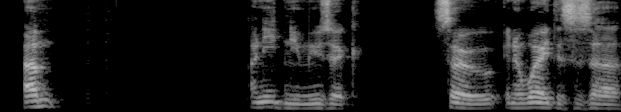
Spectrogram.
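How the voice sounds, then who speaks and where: Speaking with an English accent, a man uses a medium pitch and fairly even intonation, pausing long and often. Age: 50s. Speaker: guitarist. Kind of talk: casual chat.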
